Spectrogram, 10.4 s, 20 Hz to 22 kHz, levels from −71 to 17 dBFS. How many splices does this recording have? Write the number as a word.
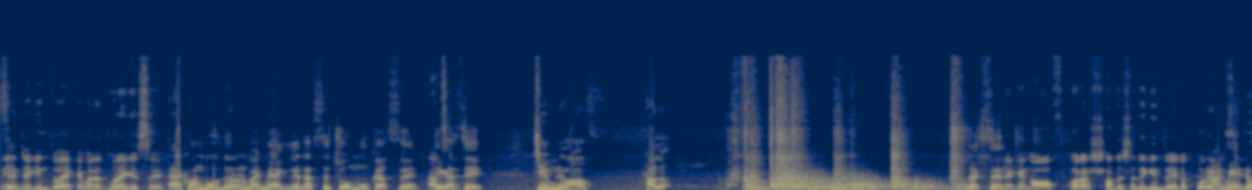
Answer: zero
